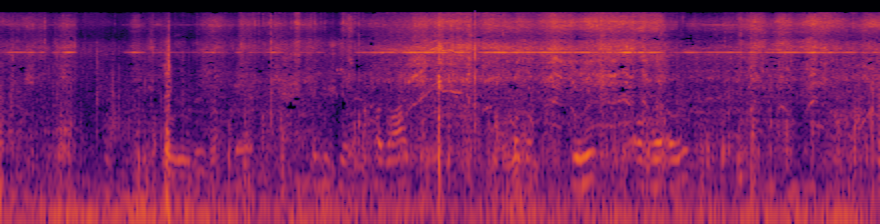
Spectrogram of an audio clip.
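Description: Rubber tyres of a radio-controlled rock crawler scrape and knock over rocks.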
